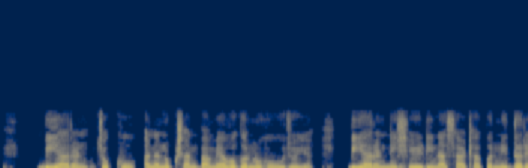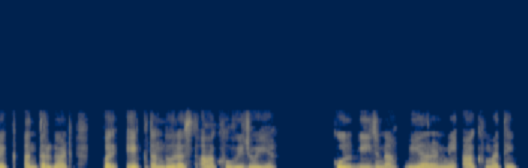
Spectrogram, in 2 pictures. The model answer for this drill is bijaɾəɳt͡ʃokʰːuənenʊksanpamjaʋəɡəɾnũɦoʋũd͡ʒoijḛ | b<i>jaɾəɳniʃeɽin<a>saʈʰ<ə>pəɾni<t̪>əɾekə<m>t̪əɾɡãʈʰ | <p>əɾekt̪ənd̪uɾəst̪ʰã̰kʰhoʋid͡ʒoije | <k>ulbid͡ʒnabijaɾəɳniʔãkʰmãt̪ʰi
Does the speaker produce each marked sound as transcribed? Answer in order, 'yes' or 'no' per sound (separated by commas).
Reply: yes, yes, no, no, no, yes, yes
